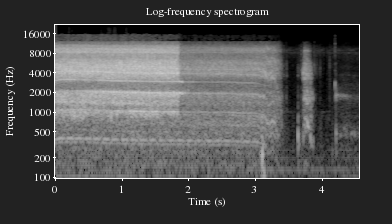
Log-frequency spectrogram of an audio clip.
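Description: A Dewalt cordless drill runs at a steady high-pitched whine outdoors on a farm during fencing work, loud and close, slowing and stopping after about three seconds, followed by a few short clicks.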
